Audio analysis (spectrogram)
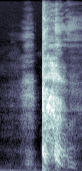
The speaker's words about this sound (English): Your never-ending cough concerns me. It comes and goes.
